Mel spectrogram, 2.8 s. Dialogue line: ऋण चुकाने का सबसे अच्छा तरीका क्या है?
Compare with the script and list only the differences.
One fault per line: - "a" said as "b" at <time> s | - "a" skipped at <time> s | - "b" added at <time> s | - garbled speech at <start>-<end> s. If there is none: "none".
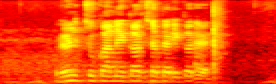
- "सबसे" skipped at 1.4 s
- "क्या" skipped at 1.9 s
